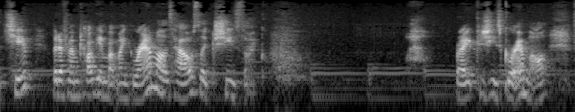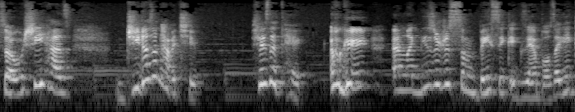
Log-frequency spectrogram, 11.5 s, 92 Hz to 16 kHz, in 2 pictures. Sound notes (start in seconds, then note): 0.1 speaking Korean; 2.7 gasps; 7.6 speaking Korean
